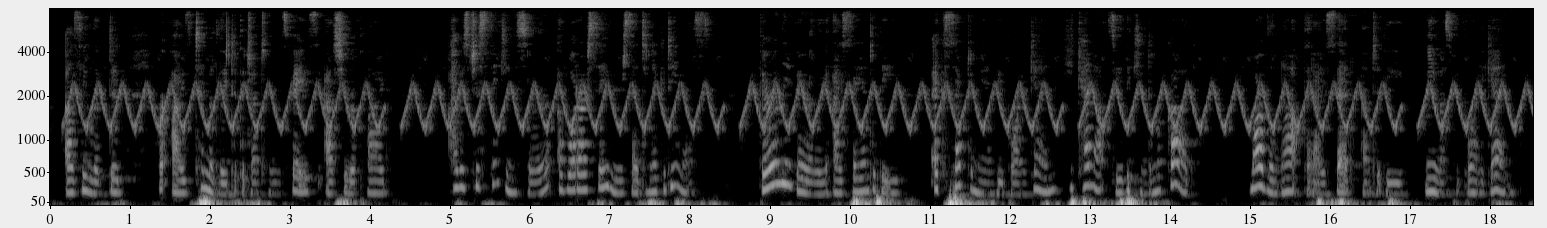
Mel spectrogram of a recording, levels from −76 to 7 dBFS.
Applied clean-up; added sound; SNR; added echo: classical method WPE with log-MMSE.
